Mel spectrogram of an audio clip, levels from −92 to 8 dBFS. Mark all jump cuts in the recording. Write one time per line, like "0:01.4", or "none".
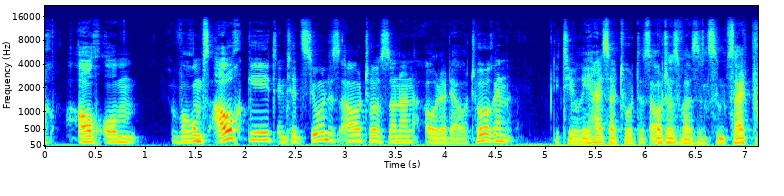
0:02.3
